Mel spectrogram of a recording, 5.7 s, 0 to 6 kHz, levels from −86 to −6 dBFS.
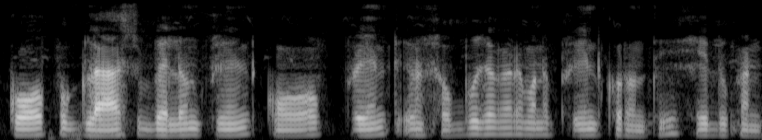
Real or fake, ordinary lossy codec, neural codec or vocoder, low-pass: real; AAC, 32 kbps; none; 5.4 kHz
